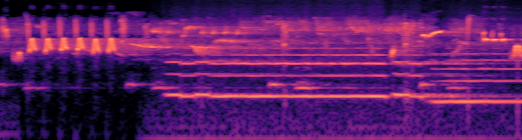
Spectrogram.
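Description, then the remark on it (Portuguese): Birds singing: a quick run of sharp repeated chirps opens, then sustained high whistling notes and tweets overlap, with a faint low hum underneath and no voices. “Mas para escutar os pássaros, é preciso que cesse o bombardeio.”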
